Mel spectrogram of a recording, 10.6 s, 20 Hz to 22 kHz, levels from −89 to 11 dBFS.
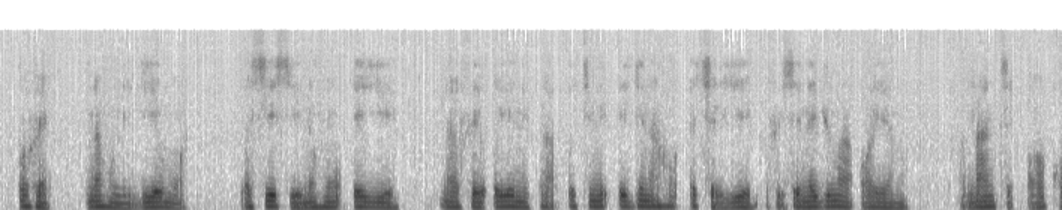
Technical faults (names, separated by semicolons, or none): unreliable data bit; Opus compression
